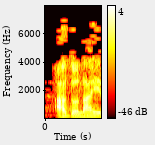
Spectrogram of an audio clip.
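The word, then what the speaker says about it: אֲדֹנָי: 쓴 단어는 아더 나이라고 일부러 이스라엘 사람들은 아도나이 라고 읽어요 삼경을 아도나이 라는 단어는 주님 이란 뜻인데 저 이름 에서는 나올 수 없는 발음 이에요 이스라엘 사람들이 원래 하나님의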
